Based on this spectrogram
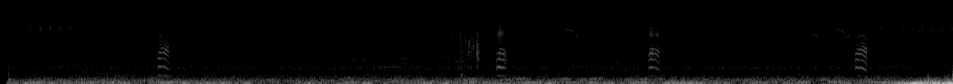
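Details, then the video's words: Large grey babbler calling while bathing: four scattered nasal, harmonic notes, each a quick downward-bending stutter, spaced about two seconds apart over steady low rumble, with a few thin high chirps between. "large grey babblers Call"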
